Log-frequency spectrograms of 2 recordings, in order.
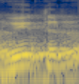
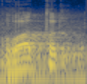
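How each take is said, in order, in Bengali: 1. প্রথম স্বরধ্বনিটি একটি উঁচু 'i' ধ্বনি। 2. প্রথম স্বরধ্বনিটি একটি খোলা 'a' ধ্বনি। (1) "ওয়ায়ে কাসরা জের দিয়ে" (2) "ওয়ায়ে ফাতাহ দিয়ে জবর দিয়ে"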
